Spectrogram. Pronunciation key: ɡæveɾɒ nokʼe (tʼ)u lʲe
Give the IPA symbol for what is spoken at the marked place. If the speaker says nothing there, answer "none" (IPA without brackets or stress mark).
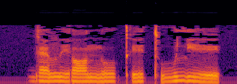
tʼ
